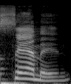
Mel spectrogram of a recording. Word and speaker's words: salmon: Like, when people talking about salmon, because it's pronounced salmon, but people will say salmon, and the L is silent.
